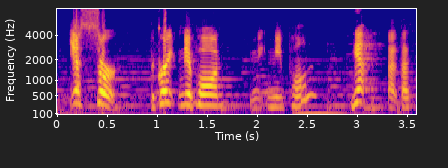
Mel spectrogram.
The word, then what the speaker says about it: Nippon: Nippon? Yep. That's how you pronounce that right.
